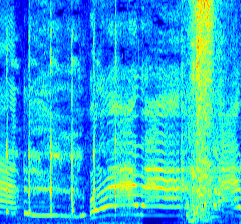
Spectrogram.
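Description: A man wailing in exaggerated mock crying: long, drawn-out cries that slide up and down in pitch, breaking off briefly about a second and a half in.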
